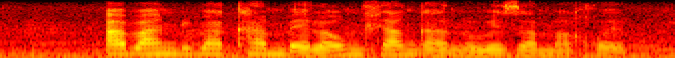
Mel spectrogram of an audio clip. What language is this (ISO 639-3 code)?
nbl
